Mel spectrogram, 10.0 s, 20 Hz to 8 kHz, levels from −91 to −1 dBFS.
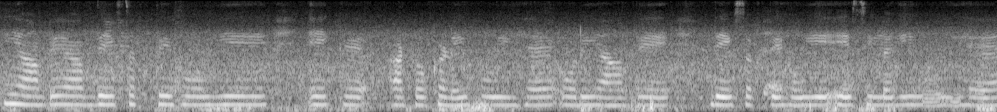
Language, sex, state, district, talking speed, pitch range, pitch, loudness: Hindi, female, Haryana, Charkhi Dadri, 140 wpm, 210-225 Hz, 215 Hz, -17 LUFS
